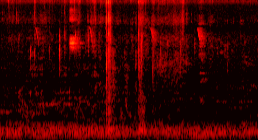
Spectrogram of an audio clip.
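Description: Near silence: a low steady hum with a few faint, short, high chirps of small birds and two faint clicks about two and three seconds in.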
